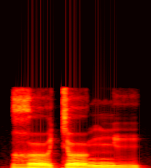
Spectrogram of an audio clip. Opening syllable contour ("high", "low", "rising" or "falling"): low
